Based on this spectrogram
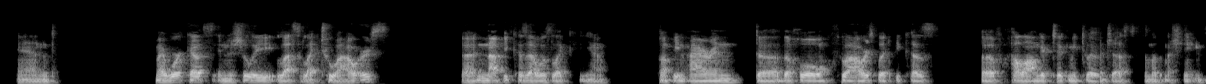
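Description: Pausing long and often, a man with a very deep, low pitch speaks in a monotone, flat intonation. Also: moderate pace. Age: 30s. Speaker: former personal training client, runner. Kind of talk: casual interview. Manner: halting, many fillers.

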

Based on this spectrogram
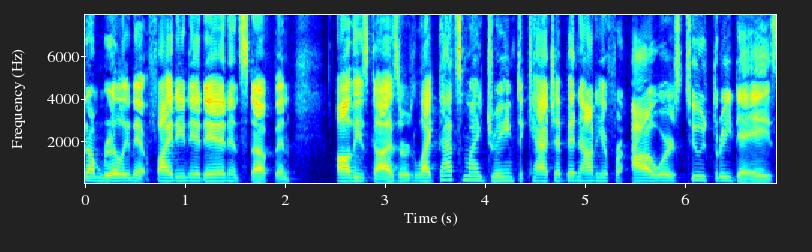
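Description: A woman's fairly low-pitched, plain, everyday voice at a moderate pace, on a very clean recording with a silent background. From Arizona. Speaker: truck driver trainer. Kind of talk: casual interview.

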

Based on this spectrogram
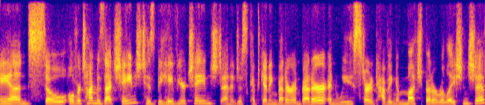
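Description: Over a quiet background, a woman with a Canadian accent talks very fast at a fairly high pitch, hardly pausing. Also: ordinary pitch variation. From Canada. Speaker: parent coach. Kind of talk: casual interview. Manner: hesitant with fillers.

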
